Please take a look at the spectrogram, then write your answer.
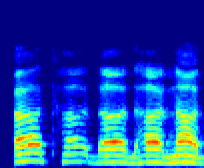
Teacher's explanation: तो का वाली लाइन कंठ में आ गई, चा में तालु आ गया, टा में मूर्धा आ गया, ता में दंत आ गया और पा वाला ओष्ठ।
